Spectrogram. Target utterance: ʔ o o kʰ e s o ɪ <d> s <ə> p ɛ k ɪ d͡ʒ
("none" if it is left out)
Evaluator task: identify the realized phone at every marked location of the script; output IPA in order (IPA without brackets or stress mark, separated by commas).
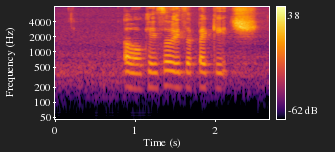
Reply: t, ə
